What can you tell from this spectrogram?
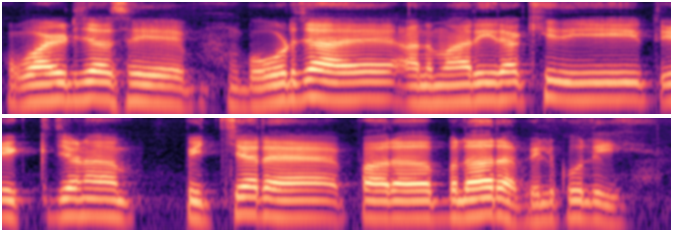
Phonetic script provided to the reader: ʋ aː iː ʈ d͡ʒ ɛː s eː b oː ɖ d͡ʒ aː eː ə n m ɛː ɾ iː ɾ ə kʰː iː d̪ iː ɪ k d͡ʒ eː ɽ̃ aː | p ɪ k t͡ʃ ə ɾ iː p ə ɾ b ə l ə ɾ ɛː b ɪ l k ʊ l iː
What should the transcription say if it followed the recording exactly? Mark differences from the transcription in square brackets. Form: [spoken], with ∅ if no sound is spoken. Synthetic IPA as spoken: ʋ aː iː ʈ d͡ʒ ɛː s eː b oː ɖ d͡ʒ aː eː ə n m [aː] ɾ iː ɾ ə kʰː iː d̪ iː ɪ k d͡ʒ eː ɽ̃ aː | p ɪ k t͡ʃ ə ɾ [ɛː] p ə ɾ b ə l ə ɾ ɛː b ɪ l k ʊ l iː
